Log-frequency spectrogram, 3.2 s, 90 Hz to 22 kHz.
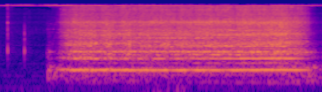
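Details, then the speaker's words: Workbee 1050 CNC Y-axis gives two light clicks, then a motor whine under harsh gritty grinding, only in one direction and one section of travel; oil on the dry lead screws cured it. "when you when I scroll the y-axis this direction it makes horrible noise hmm clue seems to be that it's only in that particular portion of it's really obnoxious"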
